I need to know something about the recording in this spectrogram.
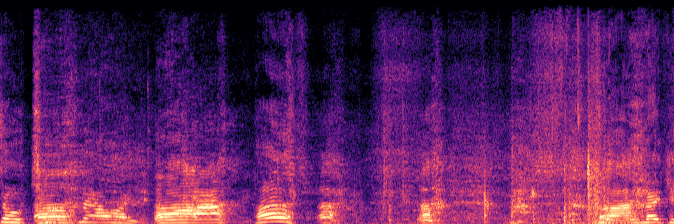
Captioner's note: Booker groans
